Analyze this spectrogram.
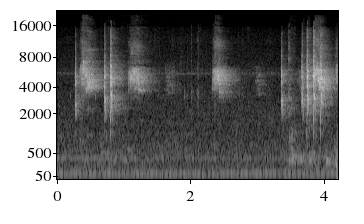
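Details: Eurasian tree sparrows fighting, played as a lure for caged birds: scattered harsh, buzzy high chirps in short bursts, with a dense tangle of chirps near the end.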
